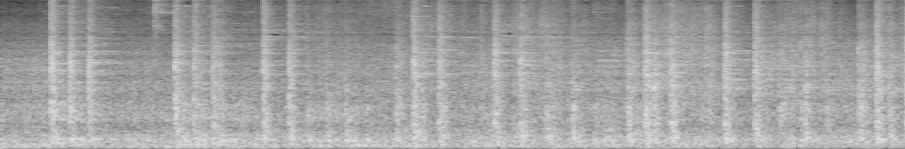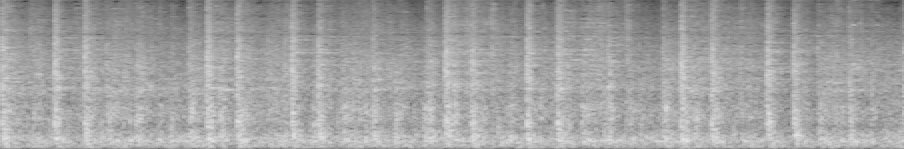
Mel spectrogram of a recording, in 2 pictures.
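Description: A train's diesel engine rumbles steadily.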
